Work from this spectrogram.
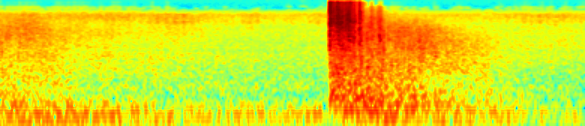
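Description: A single heavy naval gun blast from a warship in the Battleship Command game, a sudden loud boom about midway through that decays over a second above a steady background rumble.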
